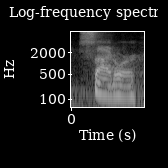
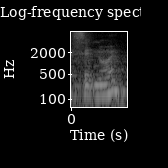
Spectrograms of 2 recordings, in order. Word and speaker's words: Sidnor: hands on Apollo Eric Sidor one more time. Again. I did it wrong again? You did it wrong again. His name is Eric Sidnor. Sidnor. Yeah, and I'm not doing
